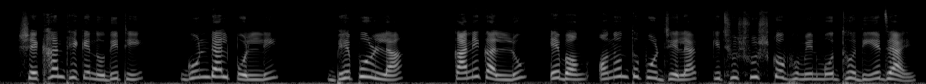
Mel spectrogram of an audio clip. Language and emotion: Bengali, neutral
